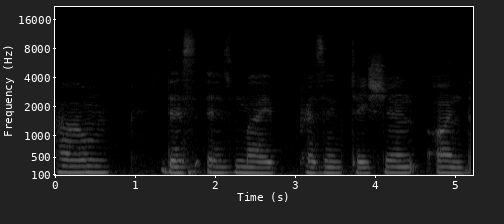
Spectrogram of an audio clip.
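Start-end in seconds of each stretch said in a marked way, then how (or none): 1.3-5.2 barely audible voice, lower and quieter. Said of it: "why is she whispering?".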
